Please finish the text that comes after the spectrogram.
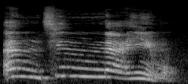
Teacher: We don't hear the Fatha nor the Lam with Sukun at all.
